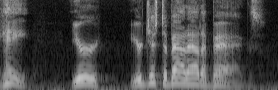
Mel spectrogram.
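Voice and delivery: put-on accusatory tone. Retelling a man barking at a young woman working at a restaurant, with put-on aggression. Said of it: "he said it with this tone of aggression".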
